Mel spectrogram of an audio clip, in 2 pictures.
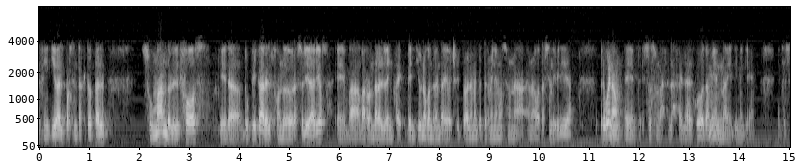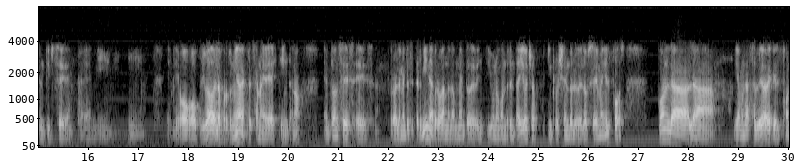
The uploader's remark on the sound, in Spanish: Entrevista telefónica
